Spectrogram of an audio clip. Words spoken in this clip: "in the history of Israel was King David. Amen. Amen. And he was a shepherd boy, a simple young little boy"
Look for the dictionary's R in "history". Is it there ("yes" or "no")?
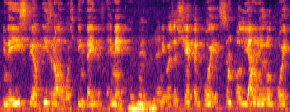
no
